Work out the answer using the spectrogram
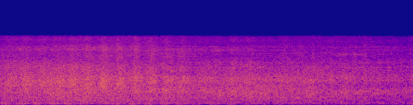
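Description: Loaded autorack freight cars rolling past close by: a steady rush of wheels on rail with car-body rattle, a little louder in the first couple of seconds and then easing slightly.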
